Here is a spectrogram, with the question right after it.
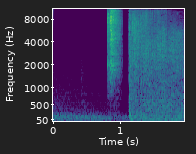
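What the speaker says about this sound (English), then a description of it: "Boom! Explosions everywhere." A Happy Wheels video game explosion bursts out as a loud, deep boom with a hiss of debris, following a rumbling low background and a brief bright crackle.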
